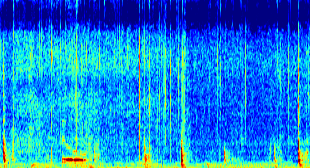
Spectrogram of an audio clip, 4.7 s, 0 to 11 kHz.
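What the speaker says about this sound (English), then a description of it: "Add a tablespoon of oil and let that heat up in your skillet. Add onions and peppers and cook about 3 to 5 minutes" Onions and peppers frying in hot oil in a skillet over medium-high heat, a steady close sizzle broken by a few sharp utensil scrapes and clacks as they are moved around.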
